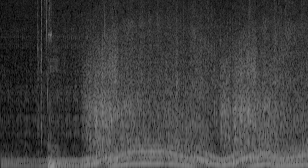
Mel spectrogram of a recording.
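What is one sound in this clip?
A jeep engine revs up and down as it drives over rough ground.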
